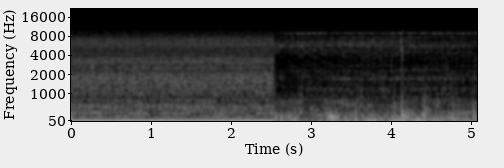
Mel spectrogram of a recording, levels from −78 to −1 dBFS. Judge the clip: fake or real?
real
